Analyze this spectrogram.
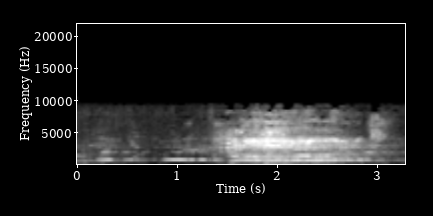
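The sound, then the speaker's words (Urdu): A crowd at a religious gathering raises a slogan together. A single voice comes first, then a loud collective shout swells and gradually fades. “آدمی کھڑا ہو جائے اور اعلیٰ حضرت کا نعرہ بلند کرے ہے کوئی ایسا نہیں پہلے پڑھنا ہے نعرہ پہلے لگانا ہے”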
